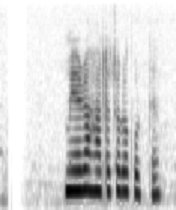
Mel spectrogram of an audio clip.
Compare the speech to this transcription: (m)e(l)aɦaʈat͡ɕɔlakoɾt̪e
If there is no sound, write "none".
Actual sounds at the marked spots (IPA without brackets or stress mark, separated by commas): m, ɾ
